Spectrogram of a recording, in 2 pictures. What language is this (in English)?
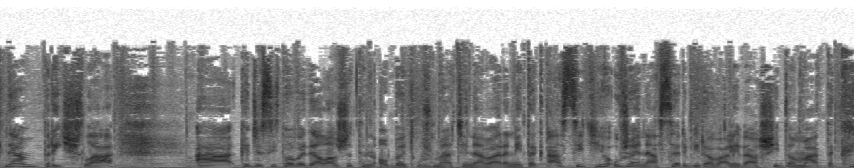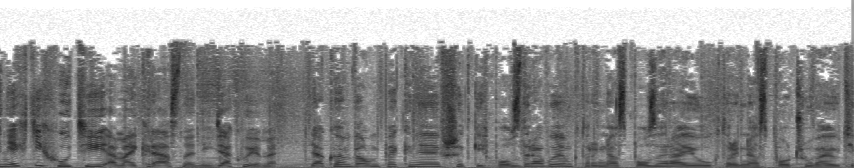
Slovak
